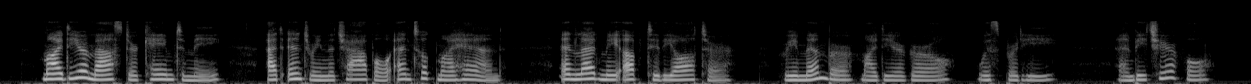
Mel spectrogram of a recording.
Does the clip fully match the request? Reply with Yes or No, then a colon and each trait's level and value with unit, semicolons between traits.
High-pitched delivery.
Yes: high, 215 Hz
